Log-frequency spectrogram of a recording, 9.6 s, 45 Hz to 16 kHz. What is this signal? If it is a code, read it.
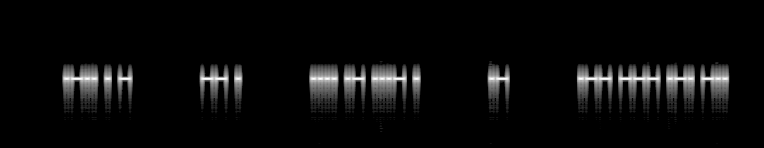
Morse code, heard as a keyed tone, about 27 wpm, 700 Hz. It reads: LET ME HAVE A WORD
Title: 3x Word-Spacing - Sentences from Top 300 Words - 28wpm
